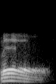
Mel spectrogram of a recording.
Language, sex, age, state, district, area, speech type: Tamil, male, 18-30, Tamil Nadu, Thoothukudi, rural, conversation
